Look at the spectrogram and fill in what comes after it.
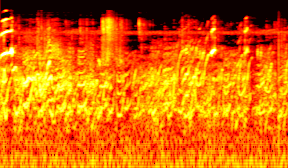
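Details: Pet guinea pigs of several breeds kept in a caviary and rabbitry in Cabugao, Ilocos Sur, Philippines: a dense, overlapping chorus of high chirping squeaks with short rising and falling sweeps, plus a few sharper louder peeps.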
